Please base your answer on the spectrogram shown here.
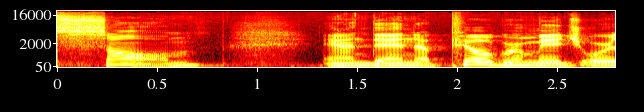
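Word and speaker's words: sawm: It's pronounced as psalm.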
